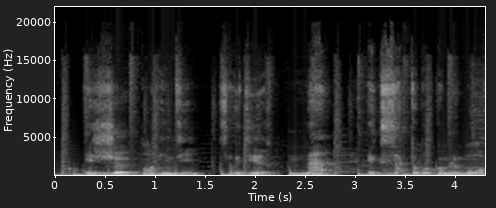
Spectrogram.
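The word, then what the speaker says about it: मैं: Donc bien main comme en français.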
